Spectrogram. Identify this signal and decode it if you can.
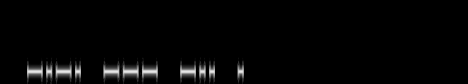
Morse code, heard as a keyed tone, about 25 wpm, spaced as for 20 wpm, 600 Hz. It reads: CODE
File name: PR304 20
